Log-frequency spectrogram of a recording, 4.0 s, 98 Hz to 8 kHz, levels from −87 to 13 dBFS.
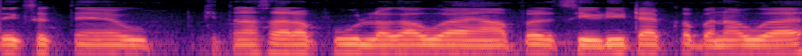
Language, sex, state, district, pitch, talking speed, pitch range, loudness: Hindi, male, Chandigarh, Chandigarh, 120 Hz, 270 wpm, 120-125 Hz, -15 LUFS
